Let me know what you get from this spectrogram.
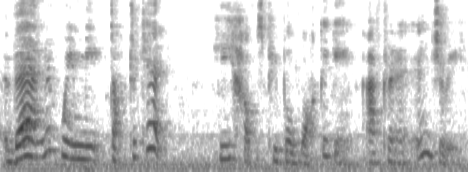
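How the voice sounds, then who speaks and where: A woman reading and teaching for young children as a story-time host, in simple, drawn-out phrases addressed to the kids, on a noisy recording. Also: fairly high pitch, big pitch swings. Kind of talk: read-aloud narration and playful teaching to young children.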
